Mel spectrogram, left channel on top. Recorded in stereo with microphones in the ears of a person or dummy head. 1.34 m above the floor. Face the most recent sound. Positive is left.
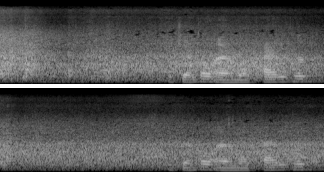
turn(degrees=70)  # may be behind; listen again after turning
